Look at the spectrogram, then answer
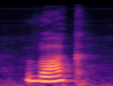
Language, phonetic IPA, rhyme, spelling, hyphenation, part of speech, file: Czech, [ˈvlak], -ak, vlak, vlak, noun, Cs-vlak.ogg
- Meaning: train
